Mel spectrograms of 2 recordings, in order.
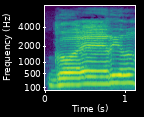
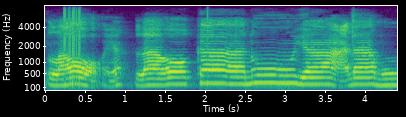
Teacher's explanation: Sedangkan ya sukun menjadi bunyi e gitu. Yang waw jadi o, yang ya jadi e. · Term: kesalahan dialek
